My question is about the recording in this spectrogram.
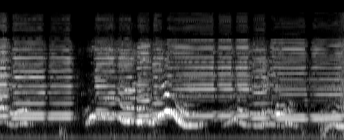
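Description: Harmonica playing held chords while a dog howls along to it in long wavering howls that slide up and down in pitch, loudest about three seconds in.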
